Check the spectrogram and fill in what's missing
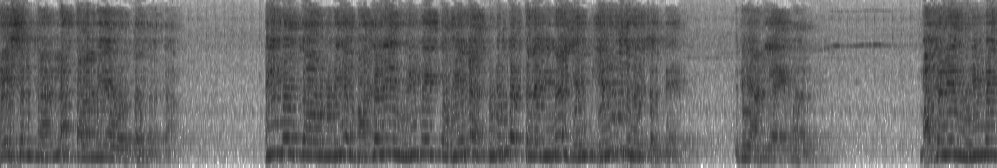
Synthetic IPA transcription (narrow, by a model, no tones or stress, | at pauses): eːsɐnkaːɾlːaːt̪ɐlɐmɐjaːɔɾɯt̪ːɐʋɐnɐ̰ɾkːã̰ː | t̪iːmɐkːaːʋɐnɯɽɐjɐmɐɣɐɭiːɾʊɾɪmɐɪt̪ːɔɣɐjɐlɐkʊɽʊmbɐt̪ːɐlɐʋinaːlɛɛlɯʋɯðɐlɐt͡ʃːɐɾd̪ḛː | ɪniɐnɪjaːjɐmaːɾɯɣɯ | mɐɣɐɭiːɾʊɾɪmɐɪ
